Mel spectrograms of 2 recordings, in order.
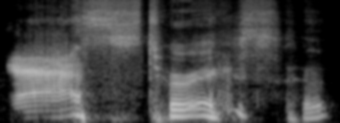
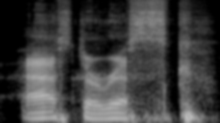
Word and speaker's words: asterisk: get them yeah bryson doesn't know anything asterisk asterix asterisk how how do you say it risk at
